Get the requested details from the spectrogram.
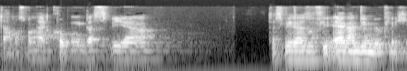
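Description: A man with a fairly low pitch speaks at a moderate pace in a plain, everyday voice. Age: 20s. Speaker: amateur football player. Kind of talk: casual interview. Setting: live video stream from a press room.

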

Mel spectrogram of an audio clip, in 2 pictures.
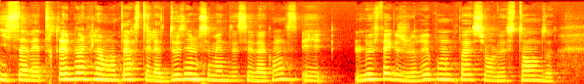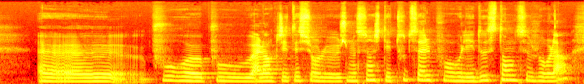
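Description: The pace is moderate and the pitch variation ordinary. It is a plain, everyday voice. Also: woman, fairly high pitch for a woman. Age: 20s. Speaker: sales adviser and graphic designer. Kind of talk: casual interview.

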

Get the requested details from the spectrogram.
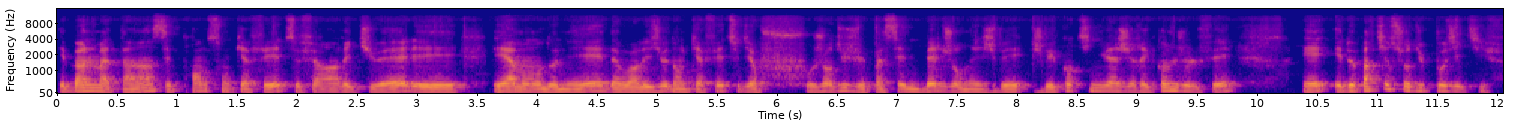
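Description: The man's voice is somewhat breathy, with a dark, mellow tone and a fairly low pitch. He talks at a moderate pace with fairly even intonation. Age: 40s. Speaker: former mountain rescuer, business speaker. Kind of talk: casual interview. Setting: podcast interview. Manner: halting, repeats words.

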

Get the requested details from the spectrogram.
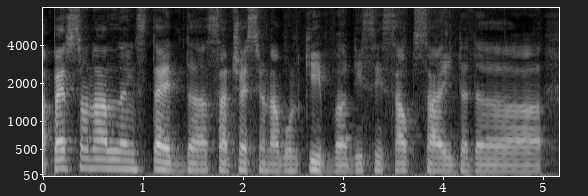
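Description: A man talks at a very slow pace with an Italian accent. His pitch sits in the middle of the male range, and his intonation stays fairly even. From Italy. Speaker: podcast host, film production worker. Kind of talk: solo podcast monologue. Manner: halting, many fillers.

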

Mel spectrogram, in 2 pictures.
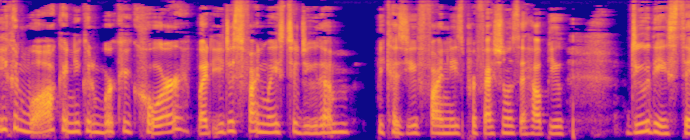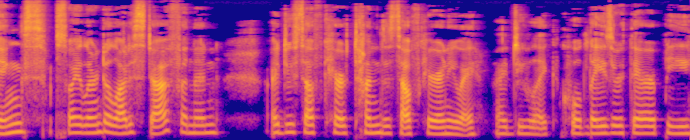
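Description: A woman with a Canadian accent talks at a moderate pace in an ordinary speaking voice, medium in pitch with ordinary pitch variation. The very clean recording has a silent background and a dry, close sound with no echo. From Ontario, Canada. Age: 40s. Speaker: massage therapist. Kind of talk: casual chat. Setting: studio.

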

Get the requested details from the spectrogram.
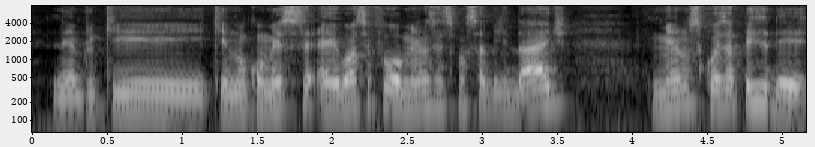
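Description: His tone dark and mellow, a man talks with a fairly high pitch and fairly even intonation. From Cariacica, Espírito Santo, Brazil. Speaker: graffiti artist. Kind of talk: casual chat.

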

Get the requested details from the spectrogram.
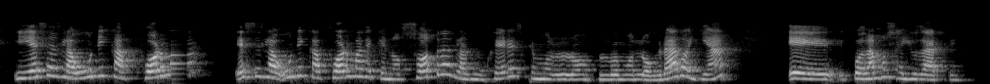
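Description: Music plays in the background, and audible room echo surrounds the voice. A woman speaks at a high pitch with very wide pitch swings. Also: fairly slow pace. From Ecuador. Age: 40s. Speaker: self-esteem mentor. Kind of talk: interview testimony.

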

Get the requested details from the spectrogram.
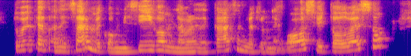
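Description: A woman's voice comes out somewhat breathy. Her pitch is medium and moves in an ordinary way. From Peru. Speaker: affiliate marketer. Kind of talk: interview.

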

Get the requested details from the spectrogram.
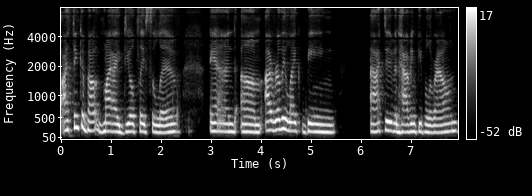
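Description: A woman with an ordinary speaking voice and an American accent, fairly low pitch, ordinary pitch variation, fairly slow pace, and a quiet background. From Maryland, US. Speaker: podcast host. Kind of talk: casual chat.

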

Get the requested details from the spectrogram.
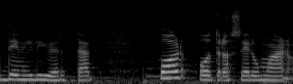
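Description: Over music in the background, a woman speaks at a very slow pace with fairly even intonation. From Caribbean Colombia, Bolívar. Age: 30s. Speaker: podcast co-host, journalist. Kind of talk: casual chat.

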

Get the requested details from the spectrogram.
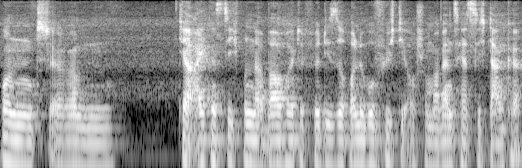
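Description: A man speaks with a fairly low, somewhat breathy voice. His intonation stays monotone and flat. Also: fairly quick pace. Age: 40s. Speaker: podcast host and former bank sales director. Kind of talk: casual interview conversation. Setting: living room at home.

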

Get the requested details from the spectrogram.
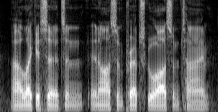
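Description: Very clean recording, silent background, and a man with an American accent at a fairly low pitch and moderate pace. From Boston, Massachusetts. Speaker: professional hockey player. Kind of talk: casual interview.

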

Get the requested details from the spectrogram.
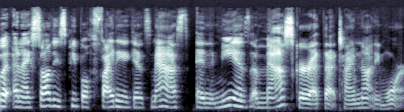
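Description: A woman speaks at a moderate pace with a medium pitch, ordinary pitch variation and an El Paso accent, with hardly any pauses, in a very clean recording with a silent background. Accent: El Paso Texan. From El Paso, Texas. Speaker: podcast co-host. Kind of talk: casual chat.

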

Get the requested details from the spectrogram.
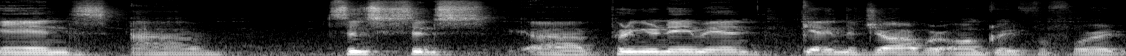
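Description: A man talks with a Canadian Prairies accent and fairly even intonation. Room echo can be heard. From Saskatchewan, Moose Jaw. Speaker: school podcast host, teacher. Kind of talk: casual interview chat.

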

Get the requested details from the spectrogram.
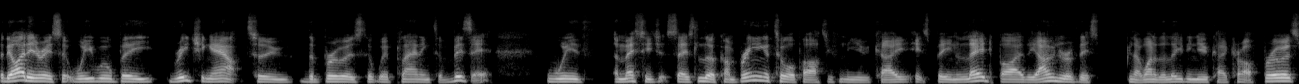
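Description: In a British accent, a man speaks at a medium pitch. The sound is dry and close with no echo, over a quiet background. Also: ordinary pitch variation, moderate pace. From UK. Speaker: podcast host. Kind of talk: casual interview chat.

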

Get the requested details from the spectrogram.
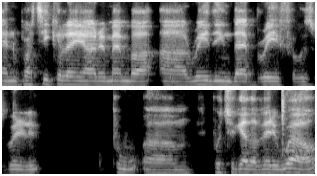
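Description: A man with an Italian accent speaks at a moderate pace and medium pitch. His tone is bright and sharp, his intonation monotone and flat. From southern Italy. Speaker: bartender. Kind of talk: casual chat. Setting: video call.

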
